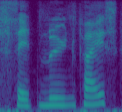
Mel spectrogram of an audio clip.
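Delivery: plain reading voice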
